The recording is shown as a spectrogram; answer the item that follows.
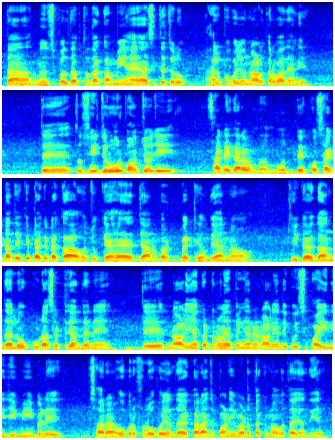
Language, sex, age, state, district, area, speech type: Punjabi, male, 30-45, Punjab, Barnala, rural, spontaneous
